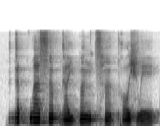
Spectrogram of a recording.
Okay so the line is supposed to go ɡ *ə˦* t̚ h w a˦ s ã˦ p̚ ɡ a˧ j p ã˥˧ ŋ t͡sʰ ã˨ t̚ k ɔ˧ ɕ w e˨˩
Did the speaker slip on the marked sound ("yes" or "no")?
yes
